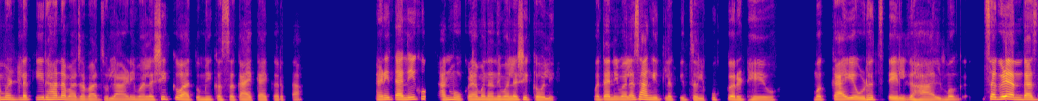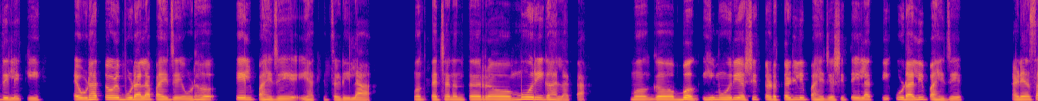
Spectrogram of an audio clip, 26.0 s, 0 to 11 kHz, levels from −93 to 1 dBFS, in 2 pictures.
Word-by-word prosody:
म्हटलं, 200 -2 0
की 215 0 -2
"राहा 215 0 +1
ना 215 -1 +2
माझ्या 170 -2 -3
बाजूला 165 0 -4
आणि 160 - -4
मला 170 +1 -1
शिकवा, 210 -5 0
तुम्ही 175 0 -2
कसं 175 -1 -3
काय-काय 145 - -1
करता." - - -9 1.0
आणि 205 +2 +2
त्यांनी 210 +2 +5
खूप 265 - -3 0.2
छान 185 +1 0
मोकळ्या 180 -3 -1
मनाने 175 -1 0
मला 180 0 +2
शिकवली. 165 -6 -1 0.5
मग 180 - -3
त्यांनी 180 -1 +2
मला 185 +2 +1
सांगितलं, 195 -6 +2
की 180 - -5
"चल 165 -1 -1
कुकर 185 -3 0
ठेव," 160 -2 -3 0.5
मग 180 - +1
काय, 180 -1 +3
"एवढंच 190 +1 +1
तेल 175 -2 +3
घाल." 165 -1 -1
मग 185 0 -3 0.3
सगळे 255 +1 +11
अंदाज 205 -4 +5
दिले, 180 -3 0
की 175 +1 -7 0.5
एवढा 190 +3 +3
तळ 210 -1 +4
बुडाला 190 -1 +4
पाहिजे, 185 0 0
एवढं 185 +1 -2 0.3
तेल 195 -1 +3
पाहिजे, 170 -1 -1 0.2
ह्या 170 0 -3
खिचडीला. 150 - -4 0.6
मग 180 -1 -2
त्याच्यानंतर 180 0 -1
अ, 180 -1 +2
"मोहरी 225 +2 +2
घाल 195 -4 -2
आता." 155 - -9 0.6
मग 185 -1 -2
अ, 180 -1 +5
"बघ, 195 +2 +5
ही 195 +2 0
मोहरी 195 0 +1
अशी 190 +3 -2
तडतडली 190 +1 0
पाहिजे, 175 -1 -2
अशी 165 +2 -4
तेलात 185 0 -1
ती - - -7 0.2
उडाली 195 +2 +3
पाहिजे 165 -4 -2 0.7
आणि 180 +1 +2
असा 180 +3 0
180 Hz, 160 wpm, -23 LUFS, 175-195 Hz, 1.0 s, सगळे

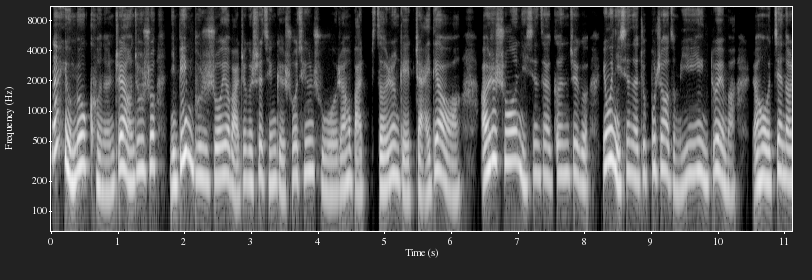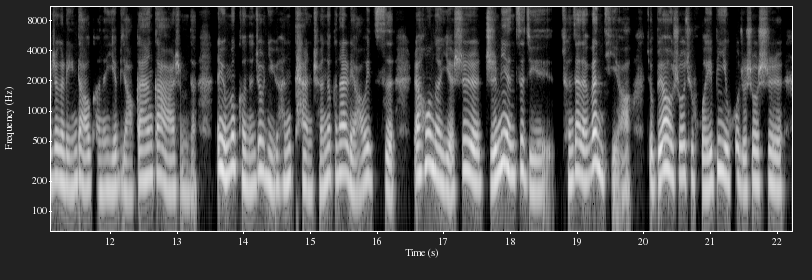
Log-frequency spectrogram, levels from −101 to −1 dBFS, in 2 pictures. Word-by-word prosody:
那 380 - +5
有 270 -10 +8
没 215 +7 +7
有 290 - +8
可 195 -10 -3
能 160 +2 -4
这 280 - +5
样， 220 -8 +4
就 255 - +1
是 265 - +4
说 285 +3 +2 0.2
你 185 - +2
并 335 - +7
不 225 -4 +1
是 215 - 0
说 215 +2 +1
要 230 -1 +2
把 175 -6 -2
这 205 - -5
个 200 -1 -1
事 225 +3 -3
情 200 -1 -2
给 170 -5 -3
说 220 +7 -4
清 240 +3 -1
楚， 170 -11 -5
然 175 +3 -3
后 205 - +1
把 195 - -4
责 175 0 +1
任 225 +1 +2
给 160 -6 -3
摘 155 +1 -5
掉 235 -1 +2
啊， 150 +1 -7 0.3
而 230 +5 +5
是 330 +3 +8
说 315 0 +2
你 250 -11 +1
现 230 +5 -7
在 225 -1 -5
跟 235 +3 -4
这 230 -1 -3
个 185 -1 -3 0.2
因 285 - +4
为 330 - +9
你 265 - +7
现 240 +6 -2
在 215 -2 -1
就 230 +3 -6
不 250 +4 -3
知 265 - -4
道 255 -3 +1
怎 180 -4 -8
么 165 - -7
应 235 +6 -1
应 205 -4 0
对 240 +1 +1
嘛， 160 -3 -6 0.2
然 190 - 0
后 205 -2 +4
见 235 +5 0
到 210 -2 0
这 215 - -2
个 200 - +1
领 180 +1 -3
导， 180 -4 -3
可 175 -2 -13
能 165 +1 -5
也 170 - -2
比 180 - -11
较 155 -2 -8
尴 205 +6 -3
尬 230 - -4
啊 170 -6 -4
什 - - -11
么 155 - -9
的。 165 +1 -11 0.3
那 275 - +4
有 230 - +6
没 240 - +1
有 280 - +4
可 210 -8 -3
能 180 +1 -3
就 250 +3 -1
你 185 -4 -2
很 190 +4 -3
坦 180 -5 -6
诚 170 +1 -6
地 220 - -2
跟 220 0 -7
他 240 0 +2
聊 180 -1 -3
一 215 - -2
次， 180 -7 -5 0.3
然 225 - 0
后 295 +4 +2
呢， 220 -6 +2
也 160 -4 -1
是 215 +2 +1
直 190 +1 +1
面 270 -2 +4
自 245 0 -3
己 165 0 -6
存 195 +1 -4
在 245 0 0
的 205 -1 0
问 285 -2 +4
题 205 - -10
啊， - - -9 0.2
就 185 - -4
不 195 - +3
要 260 +1 +5
说 225 +1 -2
去 215 -1 -9
回 175 -2 -2
避， 240 +2 +1
或 215 +2 -6
者 165 -4 -5
说 195 +4 -2
是 185 -3 -3
205 Hz, 325 characters per minute, -21 LUFS, 180-235 Hz, 0.3 s, 为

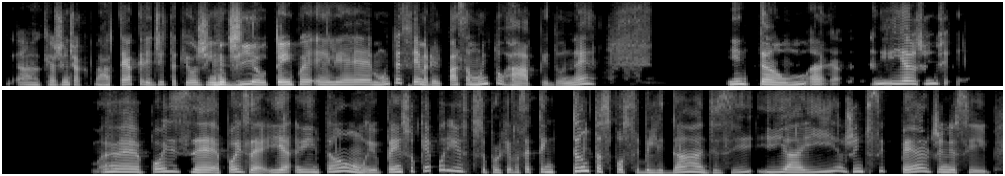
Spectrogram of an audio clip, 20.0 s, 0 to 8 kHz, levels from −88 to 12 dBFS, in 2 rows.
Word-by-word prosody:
ah, 190 -2 -5
que 185 - -10
a - - -3
gente 205 +1 -1
ac 180 - -9
até 185 +3 0
acredita 200 -2 -3
que 190 - -5
hoje 195 0 +2
em 215 +3 +10
dia 205 +6 +5
o - - -2
tempo 215 +1 +6
ele 210 -1 0
é 210 0 0
muito 220 - -3
efêmero, 230 - +1
ele 155 - -6
passa 210 +3 +2
muito 270 +7 0
rápido, 150 - -2
né. 235 +10 0 1.3
Então, 225 -2 +3
a - - +2
a - - -7 0.4
e 275 -1 +2
a 270 - +6
gente 275 +2 -3 1.5
É, 265 -2 +1
pois 275 -1 -1
é, 230 -4 +4
pois 245 -1 0
é, 205 - +2
e 230 +1 +2
a, - - 0
e 230 +1 -3
então 275 +2 -1
eu 210 -1 -5
penso 260 +7 0
que 345 - -4
é - - -2
por 425 +1 -4
isso, 330 -6 -2 0.2
porque 225 +1 -6
você 230 +2 -4
tem 245 -1 -2 0.2
tantas 325 -4 +3
possibilidades 210 -1 -3
e 245 +5 -8
e 245 -1 -5
aí 235 +7 -1
a 325 - -7
gente 290 0 -3
se 330 - -4 0.2
perde 260 +1 0
nesse 225 - -4
230 Hz, 170 wpm, -23 LUFS, 205-265 Hz, 1.5 s, em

